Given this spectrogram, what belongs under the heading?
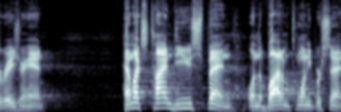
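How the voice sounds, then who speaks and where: A man with a Philadelphia accent at a very fast pace. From US Northeast, Philadelphia. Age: 40s. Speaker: contractor executive, former pipefitter apprentice. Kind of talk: conference speech. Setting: stage with audience. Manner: animated.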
